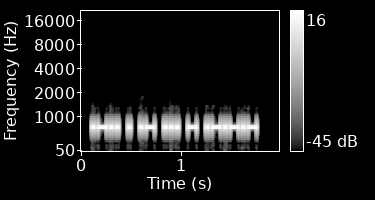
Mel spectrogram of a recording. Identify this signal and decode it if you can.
Morse code, heard as a keyed tone, about 40 wpm, 700 Hz. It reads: LEAST.
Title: Sentences from Top 1000 Words - Review Part 2 - 40wpm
